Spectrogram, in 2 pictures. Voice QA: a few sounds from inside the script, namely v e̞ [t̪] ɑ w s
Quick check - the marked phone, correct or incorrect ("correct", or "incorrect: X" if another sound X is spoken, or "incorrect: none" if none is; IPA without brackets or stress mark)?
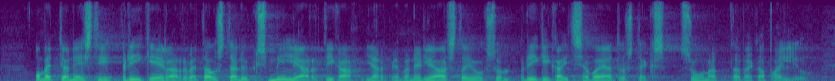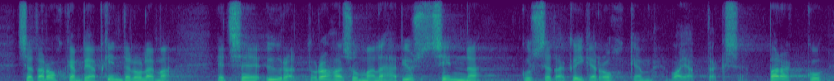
correct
